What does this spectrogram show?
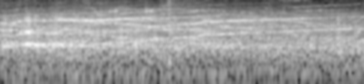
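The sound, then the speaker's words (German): Formula E electric race cars whine past on a track at Tempelhof in Berlin, their high gliding motor tones rising and falling over a steady roar of crowd and ambience, with no talking. “Ja, das ist natürlich der Formel E-Track, den ihr hier hört, in Berlin am Tempelhof, äh, Tempelhofer Platz.”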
